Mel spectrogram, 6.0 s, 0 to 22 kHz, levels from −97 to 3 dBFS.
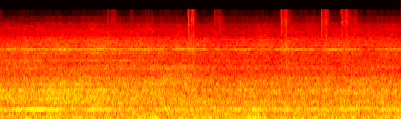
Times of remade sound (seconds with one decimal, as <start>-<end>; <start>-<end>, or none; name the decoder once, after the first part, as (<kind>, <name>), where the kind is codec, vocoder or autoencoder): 0.0-2.7 (vocoder, BigVGAN v2); 3.8-6.0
